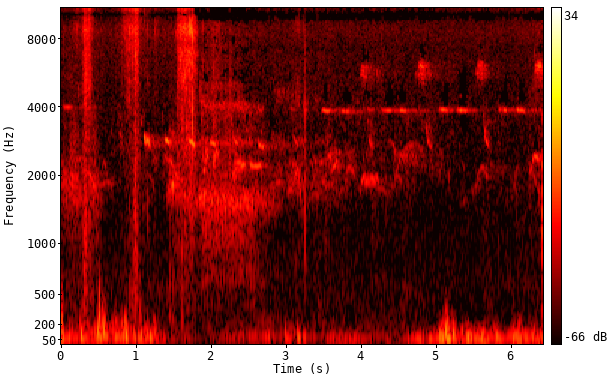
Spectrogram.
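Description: Faint birdsong: scattered short chirping calls. A low rumble on the microphone fills the first second and comes back near the end.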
